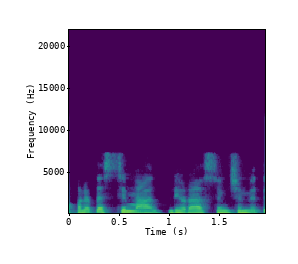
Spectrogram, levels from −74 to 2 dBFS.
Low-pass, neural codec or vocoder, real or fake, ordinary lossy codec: 7.2 kHz; codec, 16 kHz, 0.5 kbps, FunCodec, trained on Chinese and English, 25 frames a second; fake; AAC, 64 kbps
